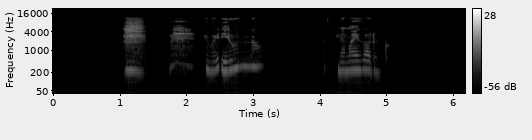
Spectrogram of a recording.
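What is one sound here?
A young woman speaks softly in short bursts, close to the microphone.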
